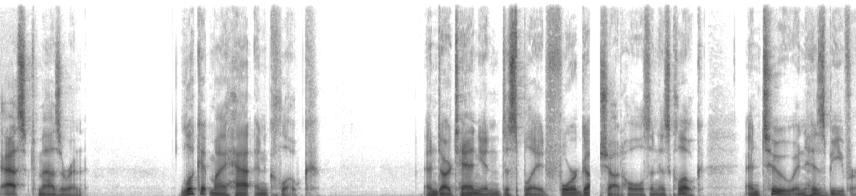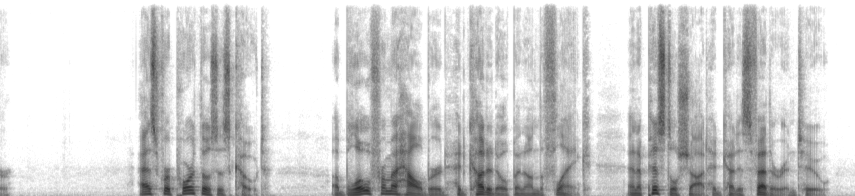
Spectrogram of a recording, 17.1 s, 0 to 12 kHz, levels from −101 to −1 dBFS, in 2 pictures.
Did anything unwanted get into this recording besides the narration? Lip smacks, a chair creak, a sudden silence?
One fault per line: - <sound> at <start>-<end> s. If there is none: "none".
- dropout at 5.9-6.0 s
